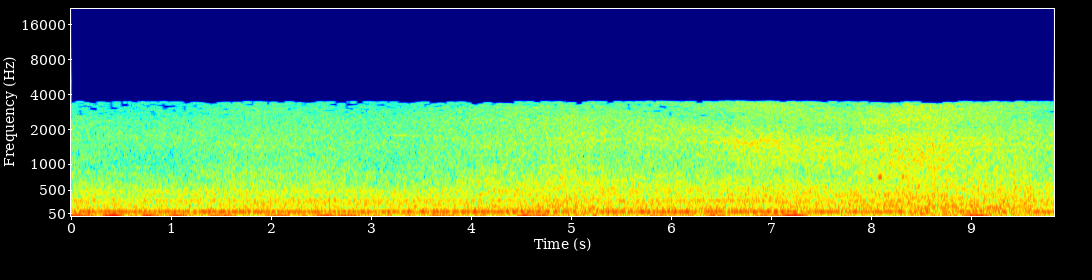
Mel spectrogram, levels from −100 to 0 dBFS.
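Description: A recording of everyday sound, it was likely squeezed through heavy MP3 compression at a very low bitrate, around 15 kbps. The encoder discarded everything above 3.5 kHz and starved the remaining frequency lines, so the whole clip sounds dull, watery and swirly, with smeared attacks. From 8.34 to 9.62 s, processor overload crackle sets in. The processor repeatedly missed its deadlines for buffers of a few milliseconds, well over a hundred times, and replayed stale fragments of old audio each time, producing a gritty, tearing crackle that stops when the load passes.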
